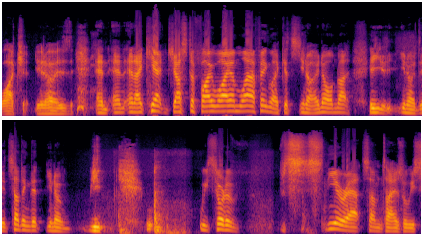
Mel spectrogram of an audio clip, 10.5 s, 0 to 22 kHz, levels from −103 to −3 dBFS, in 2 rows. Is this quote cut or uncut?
uncut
